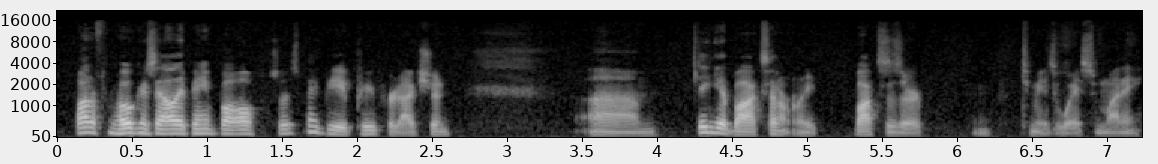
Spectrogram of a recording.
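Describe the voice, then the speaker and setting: A man at medium pitch with vocal fry and very wide pitch swings, very fast, in a dry, close sound with no echo. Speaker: paintball gear reviewer and livestreamer. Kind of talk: live stream product review. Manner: casual, hesitant with fillers.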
